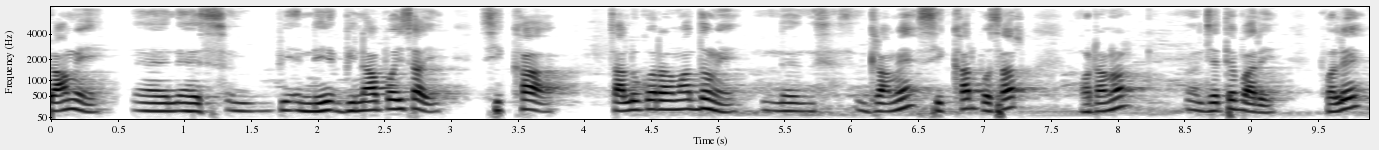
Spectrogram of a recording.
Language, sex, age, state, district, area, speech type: Bengali, male, 45-60, West Bengal, Jhargram, rural, spontaneous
